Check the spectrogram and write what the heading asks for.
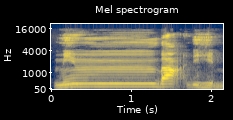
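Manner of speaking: min ba'dihim with n blending into m; as recited. Shown as a demonstration. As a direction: read min ba'dihim as mim ba'dihim, nasal held. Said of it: "kalau membacanya nanti seperti ini".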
